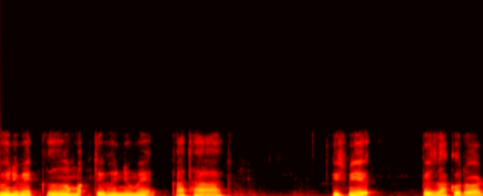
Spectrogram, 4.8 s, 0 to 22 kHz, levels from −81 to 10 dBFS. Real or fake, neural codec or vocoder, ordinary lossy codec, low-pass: real; none; Opus, 16 kbps; 7.2 kHz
